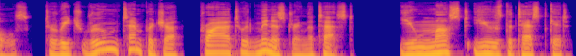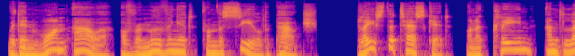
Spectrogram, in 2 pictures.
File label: Covid Medical Explainer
